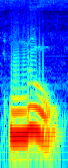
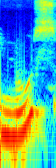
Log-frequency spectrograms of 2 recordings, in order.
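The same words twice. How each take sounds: First: The final s sound is silent. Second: The final s sound is pronounced. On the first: The speaker calls it right. "we are going to say nous" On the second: The speaker calls it wrong. "we are not going to say nous"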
